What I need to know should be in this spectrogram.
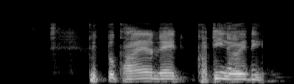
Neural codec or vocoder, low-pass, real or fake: codec, 44.1 kHz, 1.7 kbps, Pupu-Codec; 7.2 kHz; fake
